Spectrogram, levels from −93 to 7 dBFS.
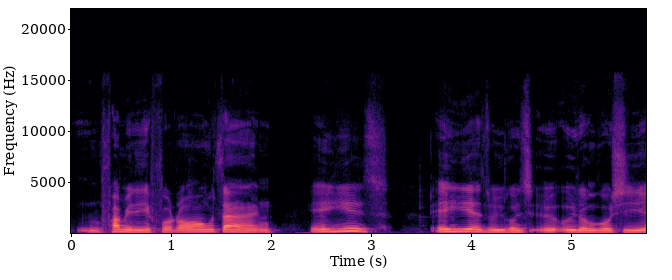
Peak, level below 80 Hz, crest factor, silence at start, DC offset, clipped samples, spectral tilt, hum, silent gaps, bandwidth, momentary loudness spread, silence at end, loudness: -8 dBFS; -70 dBFS; 18 dB; 0.1 s; under 0.1%; under 0.1%; -7.5 dB/octave; none; none; 12.5 kHz; 9 LU; 0 s; -26 LUFS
